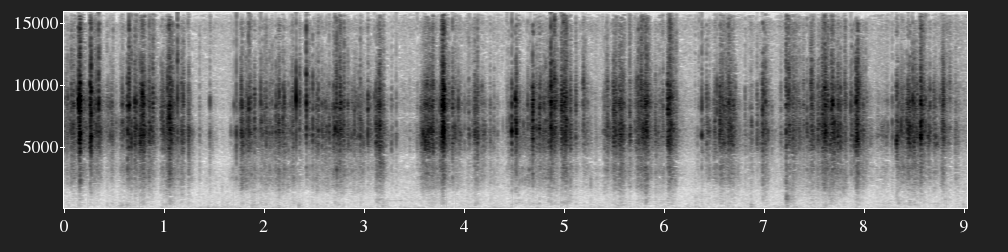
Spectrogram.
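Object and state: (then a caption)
Fabric pouch of plastic tiles rattling. A filled yellow fabric Bananagrams banana pouch is squeezed and rolled between fingers, making the plastic tiles inside rattle. The result is a quiet, bright clicking and crinkling in irregular bursts, almost entirely high-pitched with very little low end.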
